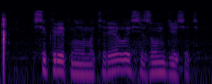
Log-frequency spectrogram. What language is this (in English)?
Russian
